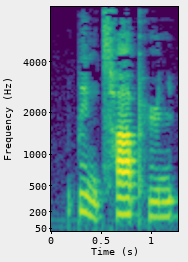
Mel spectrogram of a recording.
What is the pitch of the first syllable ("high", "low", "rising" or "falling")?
falling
